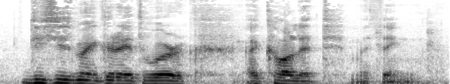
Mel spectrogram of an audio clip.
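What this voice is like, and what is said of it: Attempted Italian accent, Dracula-like. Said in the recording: “Is that supposed to be an Italian accent there? ... It sounded like Dracula”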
